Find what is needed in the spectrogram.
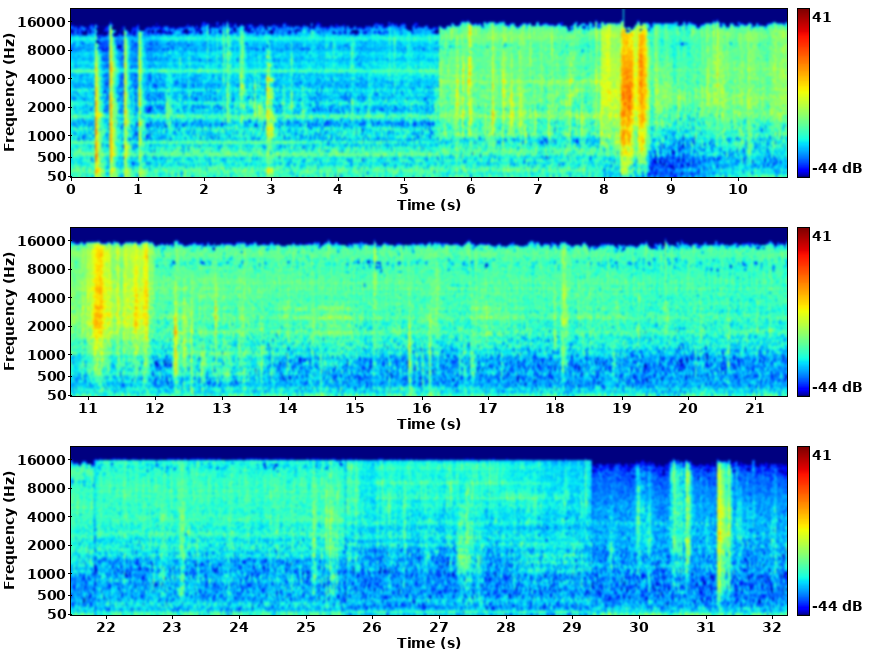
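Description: Home cooking sounds: sharp clicks and knocks of utensils against a frying pan on a gas stove, with light frying noise, then softer handling of food on plastic wrap over a cutting board. The loudest knocks come in a cluster about eight seconds in and again around eleven to twelve seconds.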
